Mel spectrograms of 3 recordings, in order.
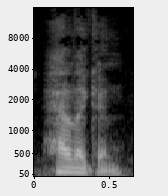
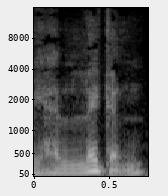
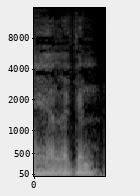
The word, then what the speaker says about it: Heligan: So they put the stress on the first syllable, and they'll say Heligan. Of course, it's wrong. It should be Heligan. But the problem is that it's spoken that way so much over the media that people sort of assume that Heligan is correct, and it isn't.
